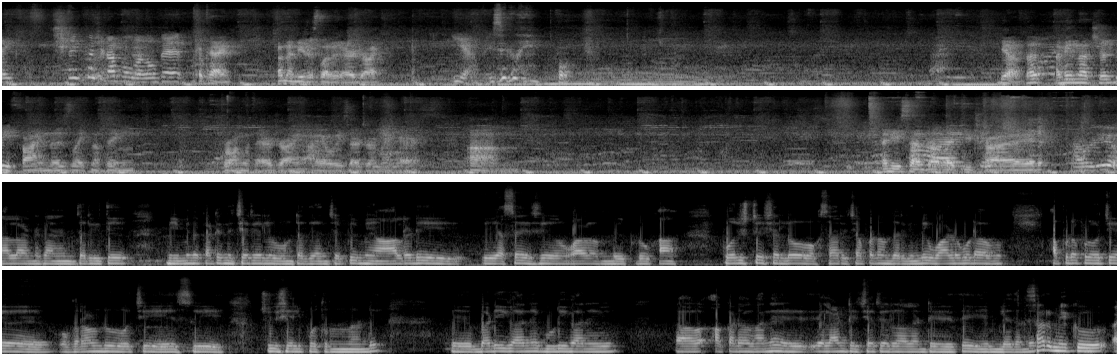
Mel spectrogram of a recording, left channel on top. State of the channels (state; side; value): different; both; correlation 0.00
